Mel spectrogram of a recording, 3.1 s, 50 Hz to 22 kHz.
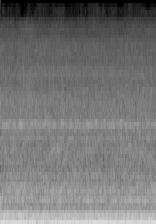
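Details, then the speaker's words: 1959 Ford F100 with a 302 ci (5.0L) V8, 650 cfm carburettor and C4 transmission, mic beside the exhaust: a deep, even V8 burble at idle with no miss, tick or knock. The engine is healthy. "hell yeah man that thing is nice and healthy"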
